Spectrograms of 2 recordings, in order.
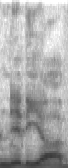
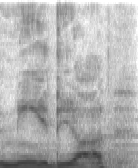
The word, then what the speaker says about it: Nidia: I've been just calling her Nidia, but it's it's she pronounced it Nidia. More of a different different pronunciation of the Y, I guess. Nidia, E instead of I or something.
